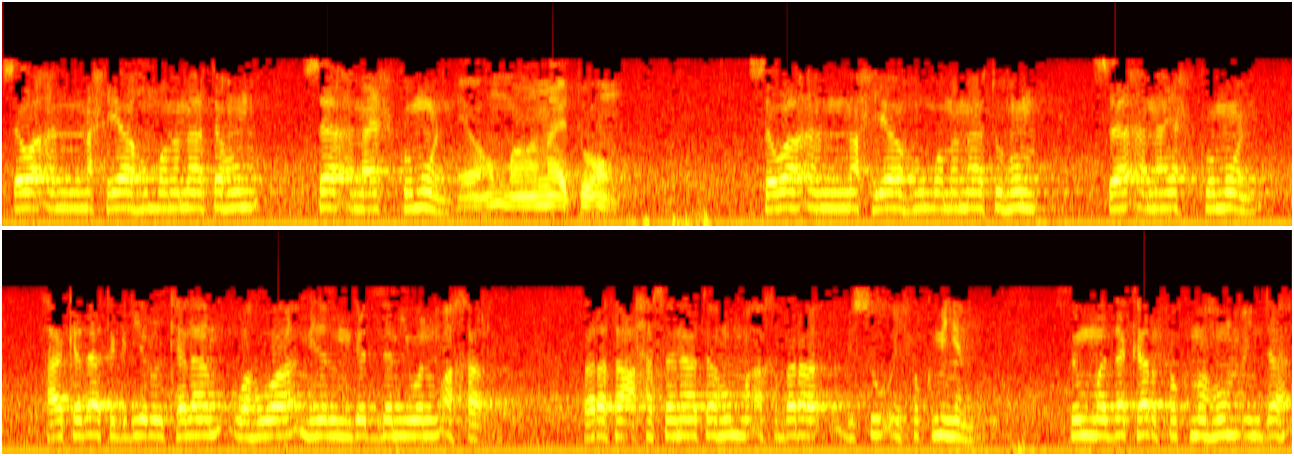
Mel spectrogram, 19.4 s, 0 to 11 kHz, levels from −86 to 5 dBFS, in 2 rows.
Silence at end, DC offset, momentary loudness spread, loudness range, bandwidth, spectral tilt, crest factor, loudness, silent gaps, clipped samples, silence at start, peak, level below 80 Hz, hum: 0 s; under 0.1%; 14 LU; 2 LU; 5.2 kHz; -10 dB/octave; 14 dB; -15 LUFS; none; under 0.1%; 0 s; 0 dBFS; -32 dBFS; none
